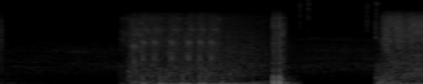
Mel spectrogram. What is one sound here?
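Game gems shatter with a bright burst of chimes.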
